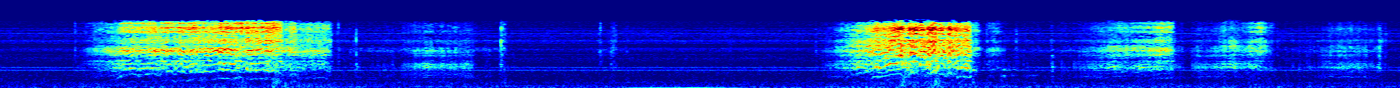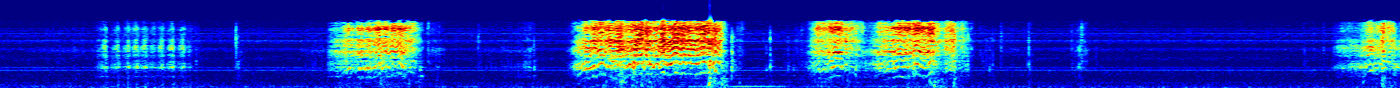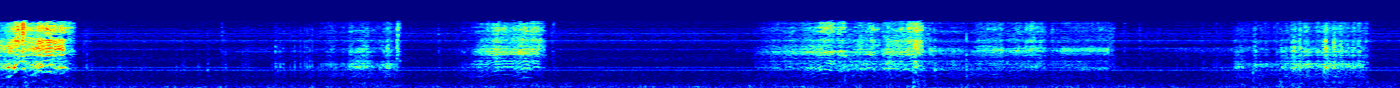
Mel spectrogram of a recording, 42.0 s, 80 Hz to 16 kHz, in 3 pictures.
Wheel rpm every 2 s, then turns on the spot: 50, 50, 10, 0, 70, 20, 10, 10, 30, 20, 80, 50, 0, 30, 20, 0, 10, 10, 30, 10, 10.
10-14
